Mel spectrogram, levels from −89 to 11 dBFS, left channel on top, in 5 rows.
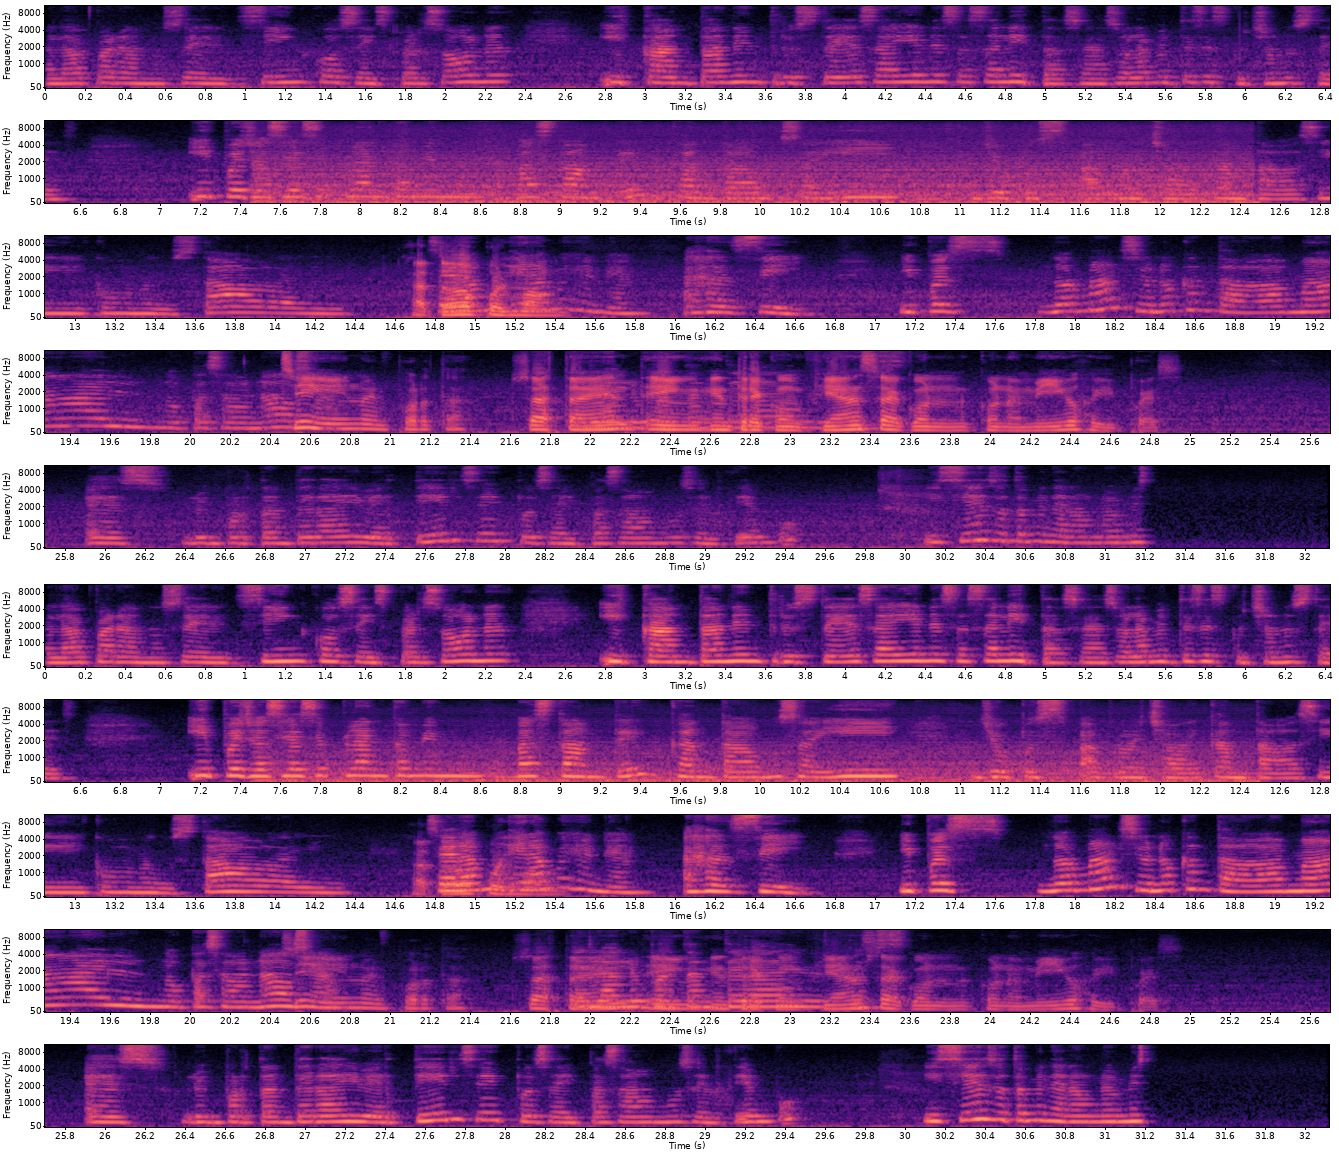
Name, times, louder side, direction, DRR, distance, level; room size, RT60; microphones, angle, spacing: voice 1, 0.0-2.3 2.8-6.6 7.1-10.7 11.0-14.4 14.8-16.7 17.1-17.5 17.8-20.9 21.9-23.4 25.9-29.5 30.1-31.2, right 7 dB, 50° right, 0.8 m, -21 dB
sound 1, 7.4-12.5, left 2 dB, 70° left, 0.8 m, -27 dB
voice 2, 14.7-15.5 20.5-21.4 21.7-24.8, left 6 dB, 35° left, 0.3 m, -22 dB
3.1 x 2.0 x 2.3 m
head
